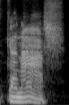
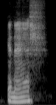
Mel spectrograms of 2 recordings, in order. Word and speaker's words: ganache: just going to use ganache ganesh another pronunciation here yes it all depends what part of the the world you're from this means ganache um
